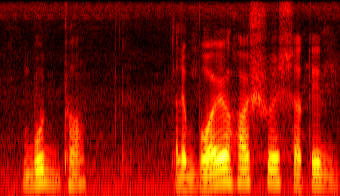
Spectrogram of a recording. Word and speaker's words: বুদ্ধ: এখানে আবার যে দ তাহলে এই বুদ্ধ এই বানানটা দেওয়া আছে বুদ্ধ এক্ষেত্রে বয় হস এর সাথে দ উচ্চারিত হবে বুদ্ধ বুদ আর ধ হ হ হ হ হ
